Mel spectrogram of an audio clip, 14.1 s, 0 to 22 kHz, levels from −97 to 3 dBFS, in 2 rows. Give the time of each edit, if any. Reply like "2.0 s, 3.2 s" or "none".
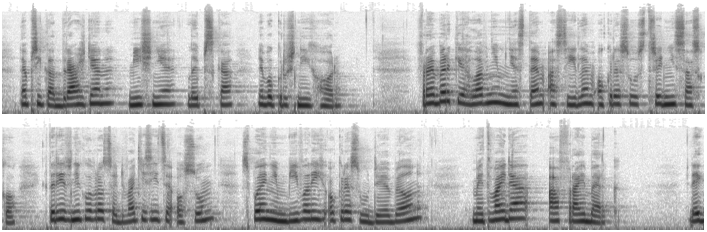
none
